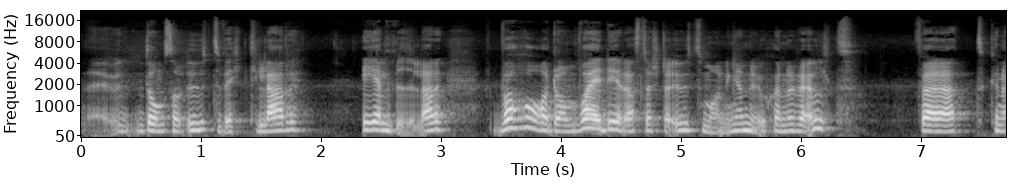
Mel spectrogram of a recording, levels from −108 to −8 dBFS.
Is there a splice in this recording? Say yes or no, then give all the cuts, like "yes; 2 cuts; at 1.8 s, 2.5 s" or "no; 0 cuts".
no; 0 cuts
